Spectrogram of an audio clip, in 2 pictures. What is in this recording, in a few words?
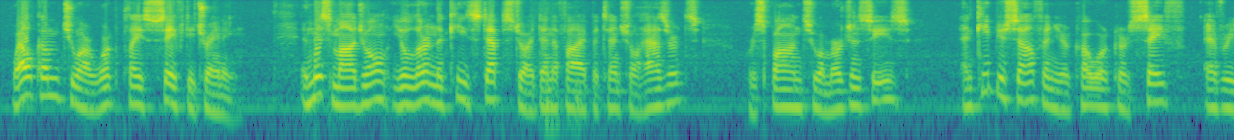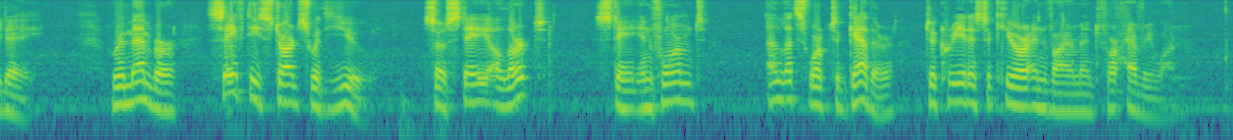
Corporate Narration Internal Training Videos, voice over narration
